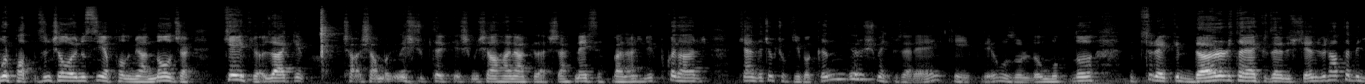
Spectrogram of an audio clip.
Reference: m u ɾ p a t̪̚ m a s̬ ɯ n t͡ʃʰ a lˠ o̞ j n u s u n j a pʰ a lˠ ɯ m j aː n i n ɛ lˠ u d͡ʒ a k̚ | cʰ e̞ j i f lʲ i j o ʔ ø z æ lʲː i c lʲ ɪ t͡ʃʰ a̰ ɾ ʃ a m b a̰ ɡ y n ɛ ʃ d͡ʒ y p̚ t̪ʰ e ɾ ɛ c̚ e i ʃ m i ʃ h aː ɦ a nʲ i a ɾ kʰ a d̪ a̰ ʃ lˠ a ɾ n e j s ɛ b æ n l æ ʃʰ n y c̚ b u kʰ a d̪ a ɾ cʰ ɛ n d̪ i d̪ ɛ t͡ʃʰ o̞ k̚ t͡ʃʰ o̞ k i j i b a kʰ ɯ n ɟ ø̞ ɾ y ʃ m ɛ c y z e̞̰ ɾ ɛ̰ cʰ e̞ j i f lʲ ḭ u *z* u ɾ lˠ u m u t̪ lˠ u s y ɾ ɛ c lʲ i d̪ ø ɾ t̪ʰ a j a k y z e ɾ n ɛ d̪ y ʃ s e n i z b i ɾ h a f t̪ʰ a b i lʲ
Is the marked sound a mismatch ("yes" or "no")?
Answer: no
